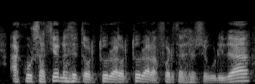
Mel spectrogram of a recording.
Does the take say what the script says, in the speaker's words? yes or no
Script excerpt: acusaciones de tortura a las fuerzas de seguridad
no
